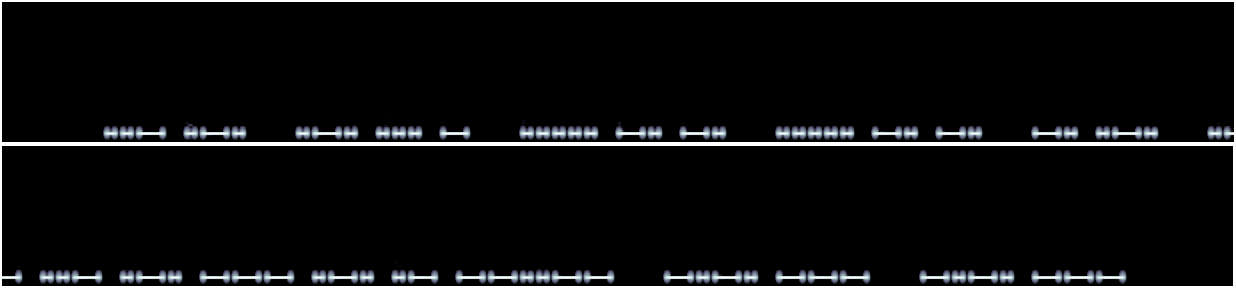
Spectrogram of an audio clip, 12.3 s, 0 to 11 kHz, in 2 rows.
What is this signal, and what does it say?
Morse code, heard as a keyed tone, about 30 wpm, 700 Hz. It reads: UR RST 5NN 5NN NR AURORA, CO CO
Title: Practice QSO - Exchange 1 - Beginning - 30wpm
